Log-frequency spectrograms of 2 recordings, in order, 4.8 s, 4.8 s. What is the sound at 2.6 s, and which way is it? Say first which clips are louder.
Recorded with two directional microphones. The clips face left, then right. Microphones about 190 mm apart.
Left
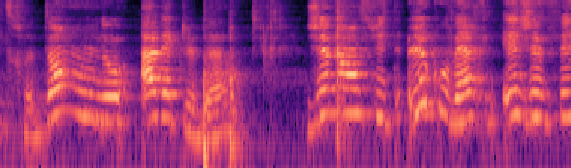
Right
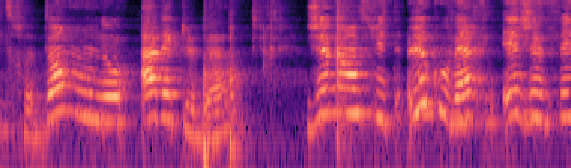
A woman's voice: even; 15° right (ahead or behind).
